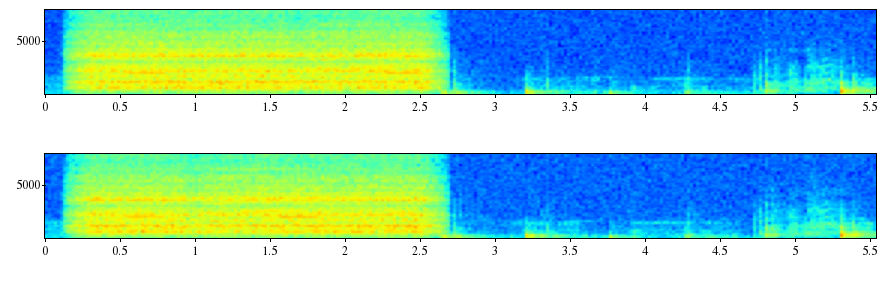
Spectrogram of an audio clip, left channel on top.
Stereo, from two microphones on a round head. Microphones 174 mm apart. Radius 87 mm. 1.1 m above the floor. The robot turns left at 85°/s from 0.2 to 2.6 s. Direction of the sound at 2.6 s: 20° left (ahead or behind).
